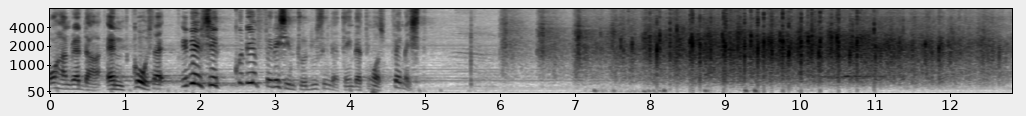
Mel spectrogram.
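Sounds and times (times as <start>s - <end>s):
speech: 0.0s - 5.2s
audience clapping: 6.0s - 12.8s.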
